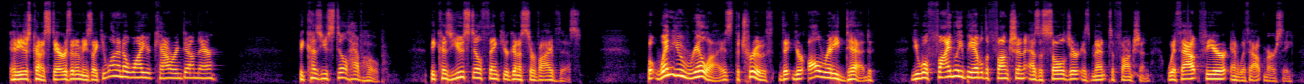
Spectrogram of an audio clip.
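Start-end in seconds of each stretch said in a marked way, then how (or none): none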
